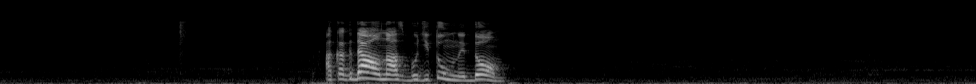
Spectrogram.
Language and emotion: Russian, angry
